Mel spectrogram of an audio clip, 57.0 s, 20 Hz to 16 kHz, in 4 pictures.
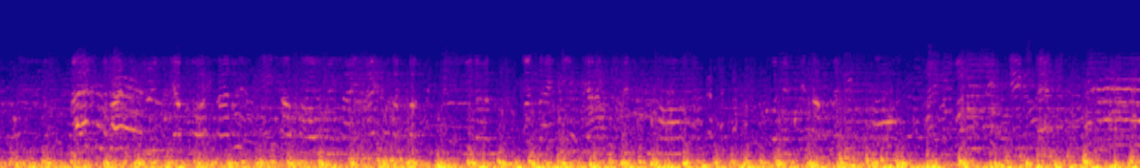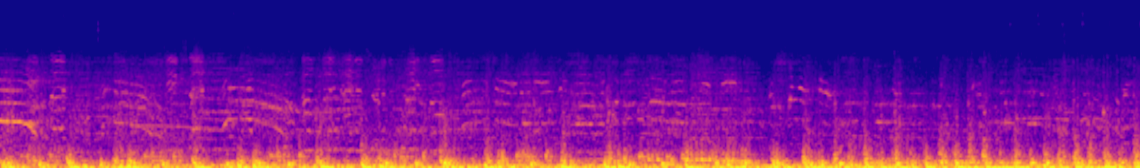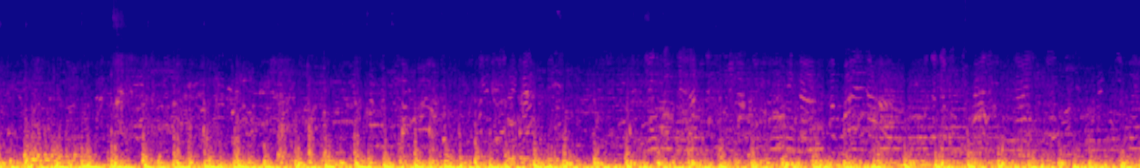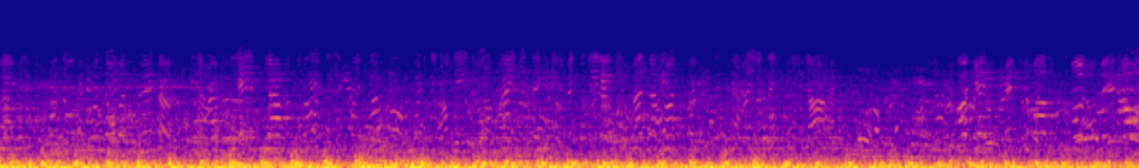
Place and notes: Altstadt, Erfurt, Deutschland - Carnival Procession
A typical procession during the festivities of carnival. Moderator announces the order of associations passing. Binaural recording.
Thüringen, Deutschland, Europe, 19 February, 11:00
